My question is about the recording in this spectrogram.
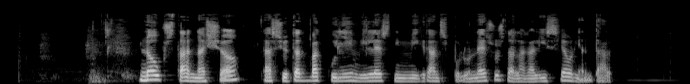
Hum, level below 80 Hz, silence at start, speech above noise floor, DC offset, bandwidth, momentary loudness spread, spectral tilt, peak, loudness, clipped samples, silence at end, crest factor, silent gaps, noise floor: none; -66 dBFS; 0.85 s; 44 dB; under 0.1%; 11.5 kHz; 14 LU; -4.5 dB/octave; 0 dBFS; -21 LUFS; under 0.1%; 0.8 s; 22 dB; none; -64 dBFS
